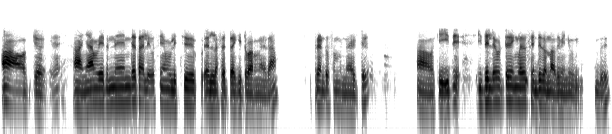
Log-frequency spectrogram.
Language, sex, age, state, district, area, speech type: Malayalam, male, 30-45, Kerala, Kozhikode, urban, conversation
